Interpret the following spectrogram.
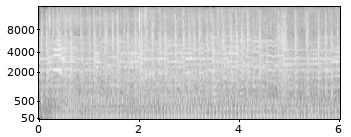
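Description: A motorcycle engine fires up just after the start and runs with a fast, even beat, under background music.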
